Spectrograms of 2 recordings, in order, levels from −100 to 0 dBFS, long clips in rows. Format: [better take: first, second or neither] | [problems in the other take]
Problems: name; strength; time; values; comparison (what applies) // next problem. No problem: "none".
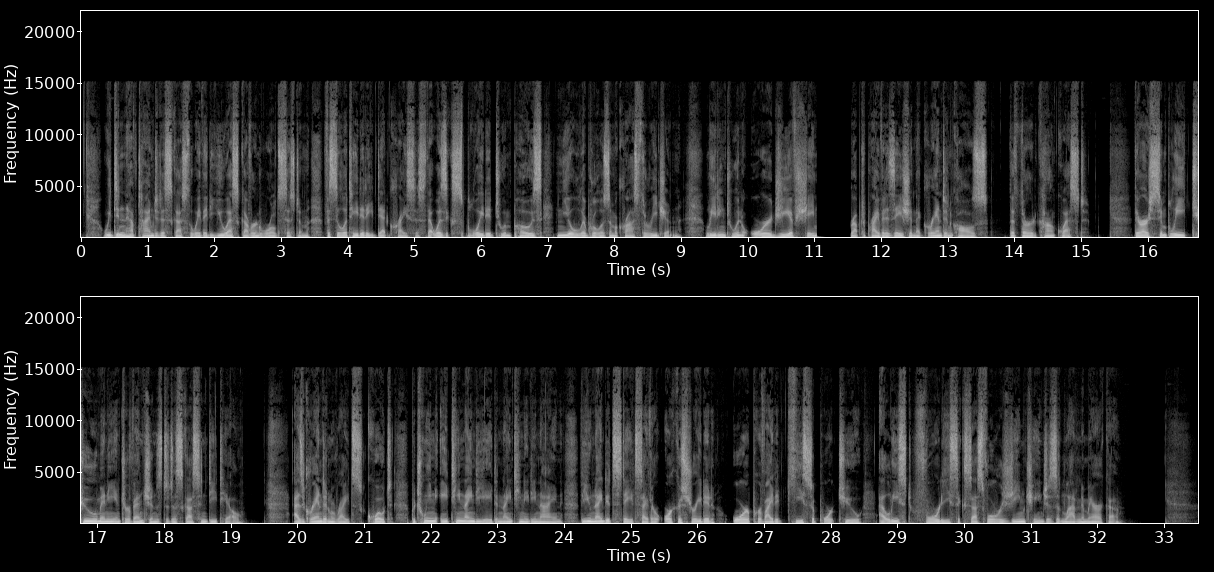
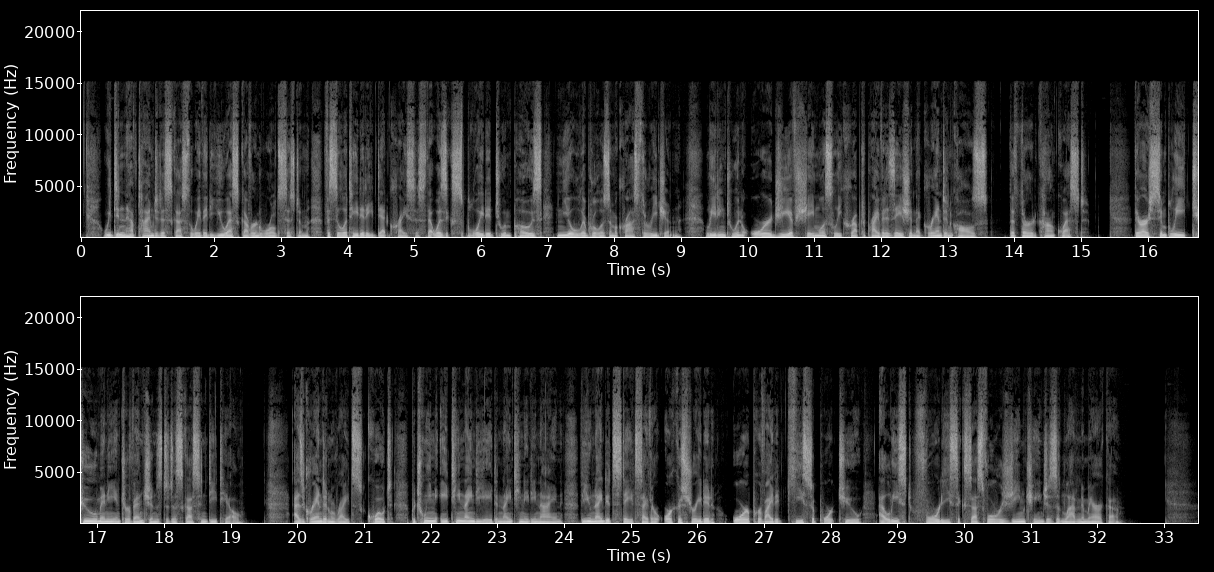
second | audio cutting out; at 11 s for 0.5 s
